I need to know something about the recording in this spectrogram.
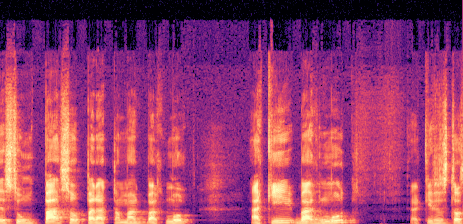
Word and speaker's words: Bakhmut: Bakhmut, depende, pero ese es el patrón de pronunciación, Bakhmut.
